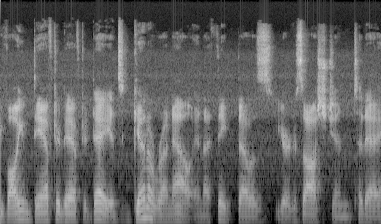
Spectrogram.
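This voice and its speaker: Recorded very cleanly with a silent background, a man speaks with ordinary pitch variation. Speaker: stock market commentator. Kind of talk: screen-share market analysis video. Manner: fast; casual, filler-heavy.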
